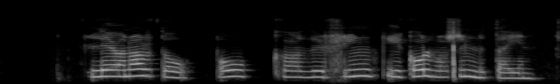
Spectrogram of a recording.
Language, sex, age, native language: Icelandic, female, 11, Icelandic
